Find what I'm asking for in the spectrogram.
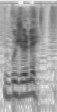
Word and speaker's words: Beaujolais: La etapa 12 entre Rohan y Belleville en Beaujolais, sí.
